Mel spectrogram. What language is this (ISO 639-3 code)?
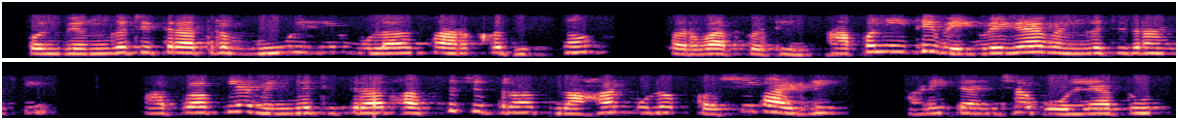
mar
